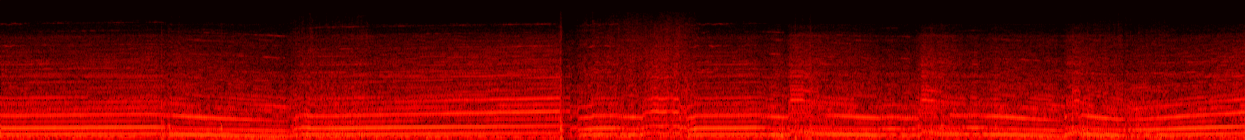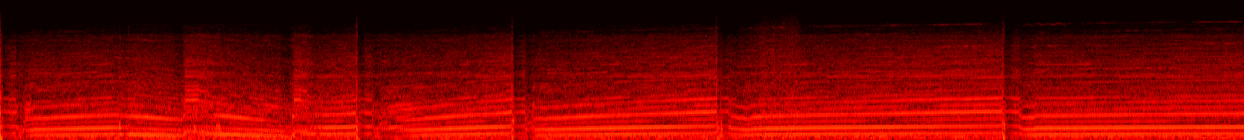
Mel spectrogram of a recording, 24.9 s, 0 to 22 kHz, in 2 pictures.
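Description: A fully upgraded Lamborghini Veneno-type race car in Real Racing 3 screams through gear changes, its engine note rising and dropping in repeated sweeps, loud and continuous with no talk over it.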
